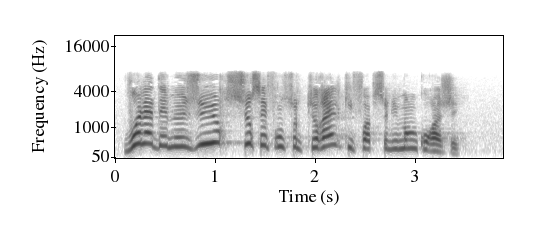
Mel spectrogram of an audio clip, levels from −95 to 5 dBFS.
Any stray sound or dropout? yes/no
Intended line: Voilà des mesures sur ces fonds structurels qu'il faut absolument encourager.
no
